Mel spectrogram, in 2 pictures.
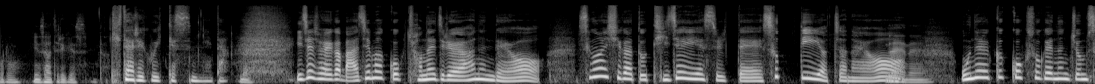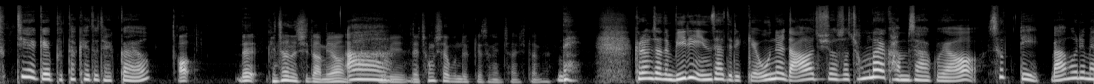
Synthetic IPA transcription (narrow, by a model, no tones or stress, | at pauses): ɯɾoinsʰadɯɾiɡe̞s͈ɯmɲid̥ḁkid̥aɾiɡoik͈e̞s͈ɯmɲid̥aneid͡ʑe̞t͡ɕʌiɡamad͡ʑimak̚k͈ok̚t͡ɕʌnɦe̞dɯɾjʌjaɦanɯnde̞josʰɯŋwanɕ͈iɡat͈otid͡ʑe̞iɦe̞s͈ɯɭt͈e̞sʰɯp̚t͈ijʌt̚t͡ɕ͈anajoeneonɯɭk͈ɯk̚k͈ok̚s͈oɡe̞nɯnt͡ɕomsʰu̥p̚t͈ʰie̞ɡe̞putʰakʰe̞dodwe̞ɭk͈ajo | a | ne̞kwent͡ɕʰanɯɕʰidamjʌnaine̞t͡ɕʰʌŋɕʰiabundɯɭk͈e̞sʰʌkent͡ɕʰanɕʰidamjʌnne̞ | kɯɾʌmt͡ɕʌnɯnmiɾiːnsʰadɯɾik͈eonɯɭnawad͡ʑuɕʰʌs̬ʰʌt͡ɕʌŋmaɭkamsʰaɦaɡujosʰɯp̚t͈imamuɾim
